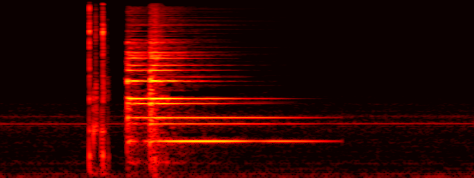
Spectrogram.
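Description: A small bell chimes and rings out.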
